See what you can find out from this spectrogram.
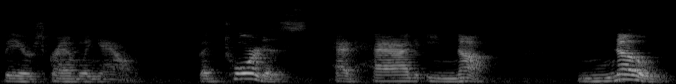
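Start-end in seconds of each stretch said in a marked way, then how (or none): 5.8-6.7 loud spluttering no; sputtering no. A narrator's reading. Tortoise sputters after being pulled into the pond, loud. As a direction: cough it out after the dunk. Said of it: "he sputtered".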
